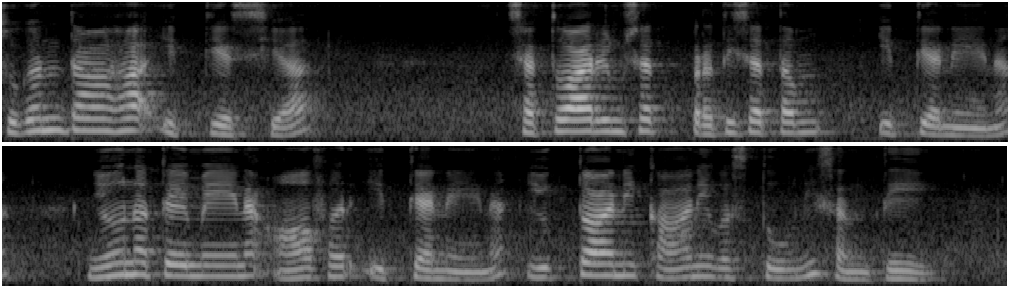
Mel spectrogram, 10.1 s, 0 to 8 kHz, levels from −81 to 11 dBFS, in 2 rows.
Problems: none marked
